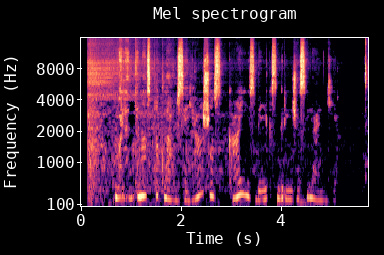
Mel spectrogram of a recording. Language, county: Lithuanian, Kaunas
